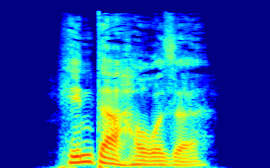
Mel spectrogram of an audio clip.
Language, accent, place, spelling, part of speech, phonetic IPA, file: German, Germany, Berlin, Hinterhause, noun, [ˈhɪntɐˌhaʊ̯zə], De-Hinterhause.ogg
- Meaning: dative of Hinterhaus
